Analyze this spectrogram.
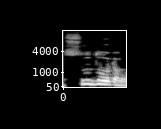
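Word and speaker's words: pseudo: 앞에 P자는 발음이 안 돼서 그냥 수도라고 합니다.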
